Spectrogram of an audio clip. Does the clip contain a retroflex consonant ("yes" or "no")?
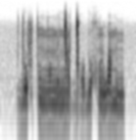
no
